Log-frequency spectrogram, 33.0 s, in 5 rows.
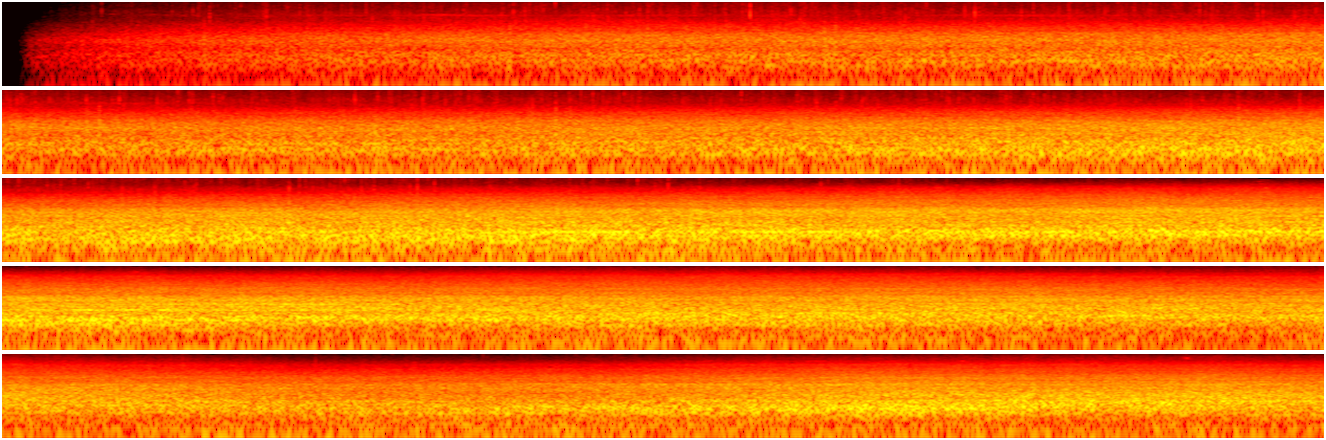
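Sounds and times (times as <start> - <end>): freight train rushing noise: 2.7 - 33.0.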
